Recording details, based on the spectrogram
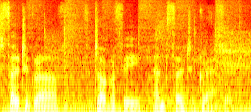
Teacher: The stress shifts from the first syllable in photograph to the second syllable in photography and finally to the third syllable in photographic.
